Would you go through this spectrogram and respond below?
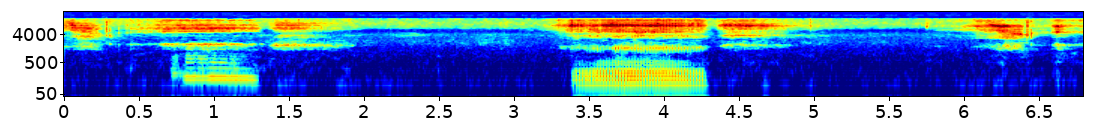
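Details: A pet, tired from running, sleeps on a bed: two loud buzzing snores on the in-breath separated by quiet breathing, faint background noise; ordinary snoring.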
